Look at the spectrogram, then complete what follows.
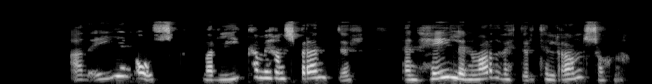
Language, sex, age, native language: Icelandic, female, 30-39, Icelandic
